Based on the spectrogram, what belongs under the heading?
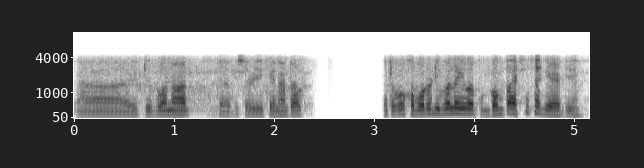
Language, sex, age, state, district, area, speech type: Assamese, male, 18-30, Assam, Lakhimpur, urban, conversation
